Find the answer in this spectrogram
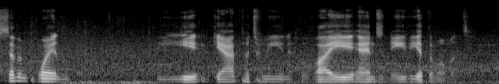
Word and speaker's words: Hawaii: to that no oh does it sound like he replaced the W with the v-sing Hawaii I I did because that's also how it's supposed to be pronounced oh I learned something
